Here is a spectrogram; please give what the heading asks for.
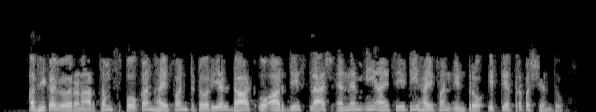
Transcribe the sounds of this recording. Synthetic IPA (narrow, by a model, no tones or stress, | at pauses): ɐd̪ʱikɐʋiʋɐɾɐɳaːɾt̪ʰɐmspoːkɐnɦɐjpʰɐnʈuʈoːɾijɐlɖaːʈoːʔaːɾd͡ʒiːslæːʂenemiːɐjsiʈiɦɐjpʰɐniɳʈɾoːʔit̪jɐt̪ɾɐpɐʃjɐnt̪ṵ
